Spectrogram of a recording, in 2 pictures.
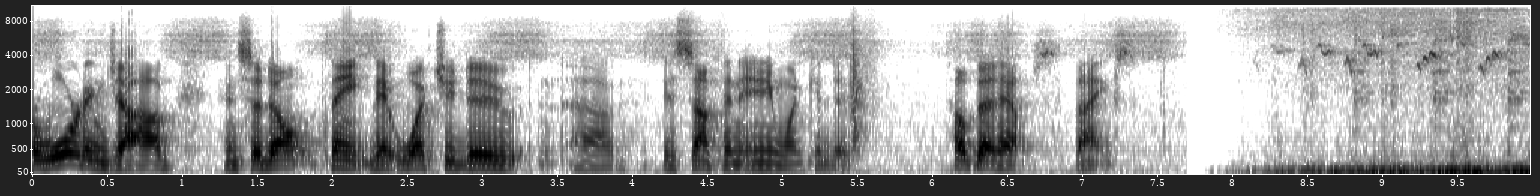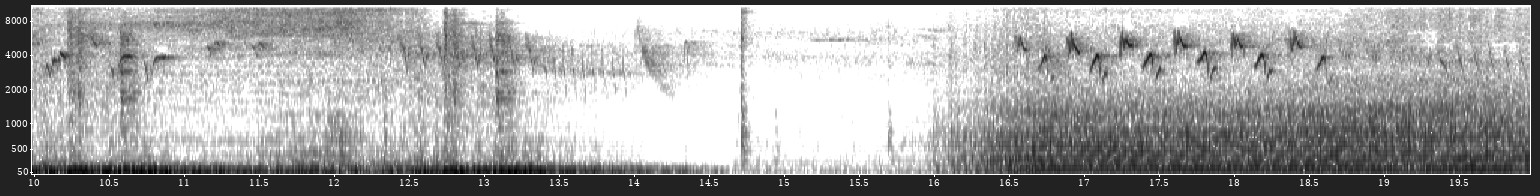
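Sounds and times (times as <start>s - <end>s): birds chirping: 0.0s - 19.9s
low rumble: 8.0s - 14.7s
engine starting and running: 8.0s - 15.0s, 15.6s - 19.9s.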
